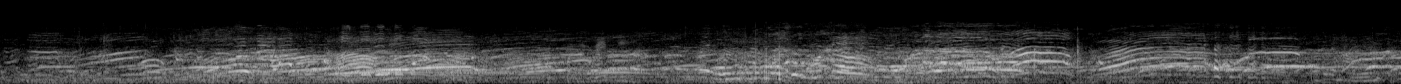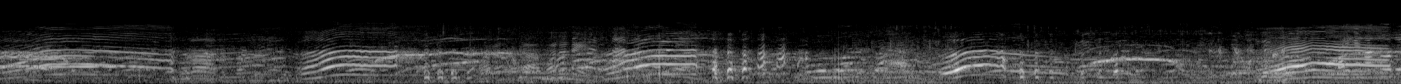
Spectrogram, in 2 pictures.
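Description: A crowd of children and adults chatters and shouts nearby, outdoors.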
